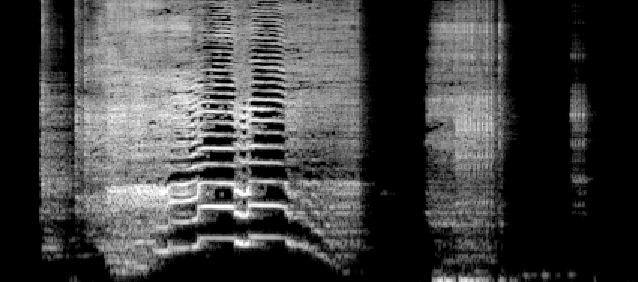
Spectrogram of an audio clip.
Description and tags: Opening wooded door sound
